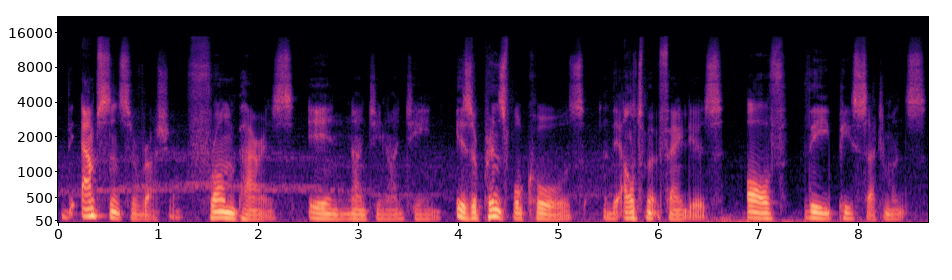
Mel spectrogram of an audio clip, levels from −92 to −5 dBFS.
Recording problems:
wind in the background; faint; throughout; 25 dB below the speech

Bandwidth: 14.5 kHz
